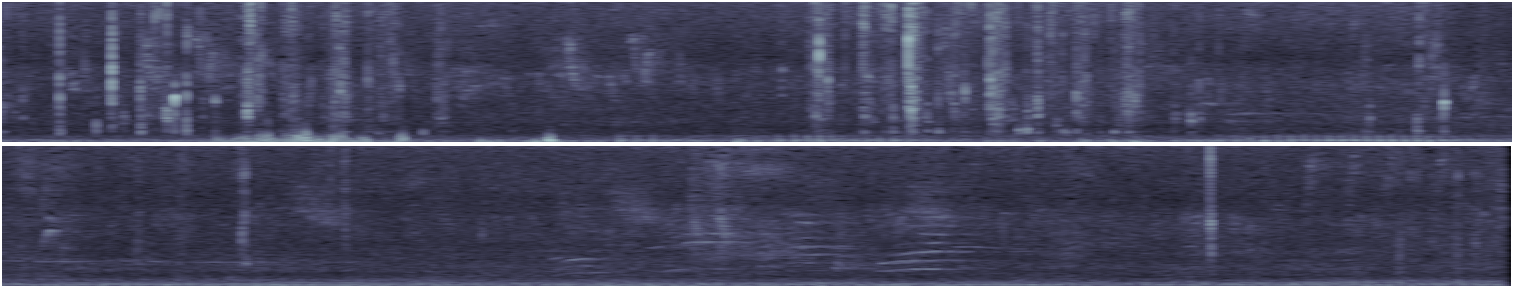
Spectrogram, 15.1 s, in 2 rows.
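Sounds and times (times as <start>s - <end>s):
chewing and mouth smacking: 0.0s - 2.6s, 3.8s - 7.4s, 8.7s - 9.0s.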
